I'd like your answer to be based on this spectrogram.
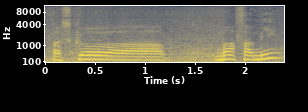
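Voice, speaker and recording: Halting high-voiced young Afghan man. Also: fairly even intonation, warm tone. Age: 20s. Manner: halting, searching for words. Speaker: interviewee at a press conference. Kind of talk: earnest spoken testimony. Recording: clear outdoor ambient noise.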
